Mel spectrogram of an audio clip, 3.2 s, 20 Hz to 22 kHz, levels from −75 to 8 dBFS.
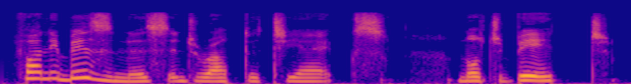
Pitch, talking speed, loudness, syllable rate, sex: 205 Hz, 150 wpm, -19 LUFS, 5.3 syllables/s, female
